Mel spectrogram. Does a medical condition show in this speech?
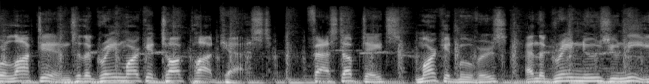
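No.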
